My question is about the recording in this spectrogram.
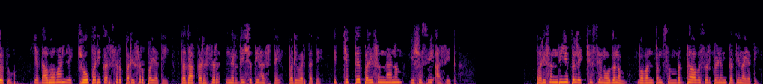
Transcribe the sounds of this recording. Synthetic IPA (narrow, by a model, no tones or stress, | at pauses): ət̪uːjɐd̪abʱɐʋanlekʰjoːpəɾikəɾsəɾpəɾisəɾpɐjɐt̪it̪ɐd̪ʱakəɾsəɾniɾd̪iːɕɐt̪iːɦɐst̪epəɾiʋəɾt̪ɐt̪e | it̪jup̚t̪epəɾisənd̪ʱaːnɐmjiɕɐsʋiːʔasiːt̪ | pəɾisənd̪ʱijut̪lekʰjɐsjenoːd̪ɐnɐm | bʱɐʋənt̪ɐmsɐmbəd̪ʱːəːʋəsəɾpiɳ̃impɾɐt̪inɐjɐt̪iː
